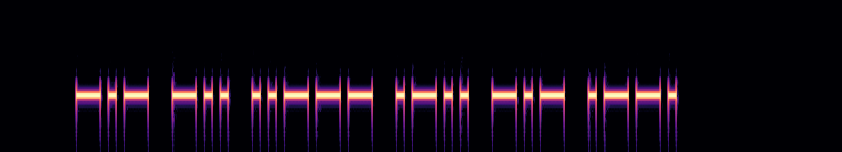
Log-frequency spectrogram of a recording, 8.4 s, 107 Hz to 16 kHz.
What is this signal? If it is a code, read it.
Morse code, heard as a keyed tone, about 15 wpm, 700 Hz. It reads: KD2LKP
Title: USA Call Signs - 6 Characters - Repeated 3x - 15wpm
